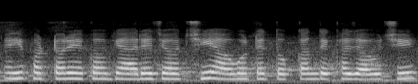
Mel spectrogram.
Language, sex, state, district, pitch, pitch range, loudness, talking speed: Odia, female, Odisha, Nuapada, 255 Hz, 250-265 Hz, -13 LUFS, 155 wpm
